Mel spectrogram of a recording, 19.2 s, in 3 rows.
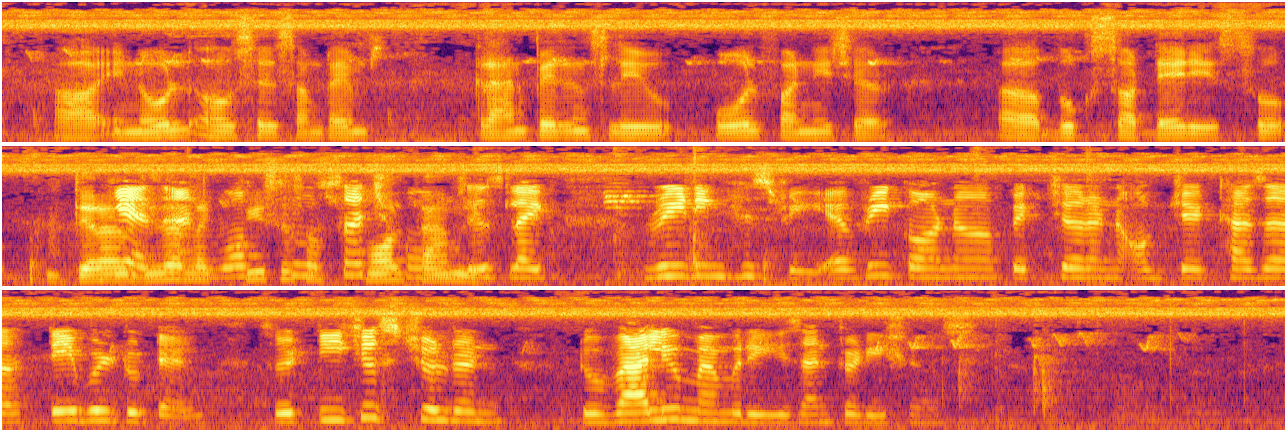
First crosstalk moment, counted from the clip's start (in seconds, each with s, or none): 6.9 s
